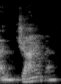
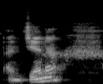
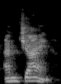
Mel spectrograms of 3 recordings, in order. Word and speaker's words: angina: angena or angina depending how you pronounce it uh some people they prefer to pronounce it angina and some people they they prefer to pronounce it anena so I prefer to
